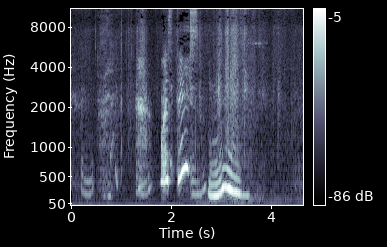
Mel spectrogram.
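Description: A small dog whimpers and whines softly.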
